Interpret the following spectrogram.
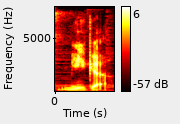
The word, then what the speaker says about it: Miga: Miga. Spell it.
